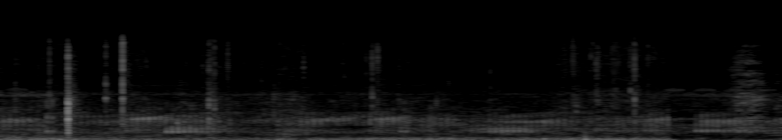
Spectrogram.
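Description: A stick pokes and scrapes through the embers.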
